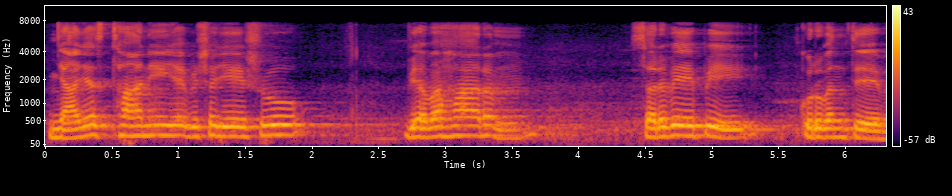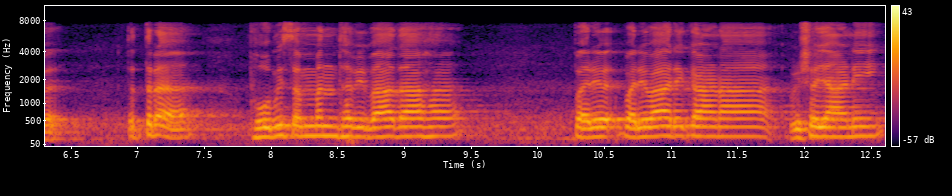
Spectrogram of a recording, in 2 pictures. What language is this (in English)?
Sanskrit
